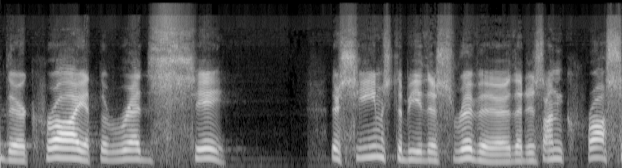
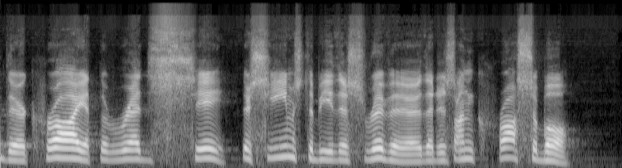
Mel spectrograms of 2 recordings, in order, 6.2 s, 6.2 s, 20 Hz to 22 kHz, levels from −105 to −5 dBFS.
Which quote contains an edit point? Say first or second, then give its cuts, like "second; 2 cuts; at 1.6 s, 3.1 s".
second; 1 cut; at 2.4 s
